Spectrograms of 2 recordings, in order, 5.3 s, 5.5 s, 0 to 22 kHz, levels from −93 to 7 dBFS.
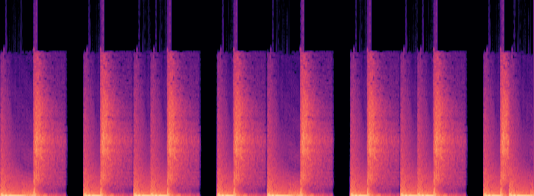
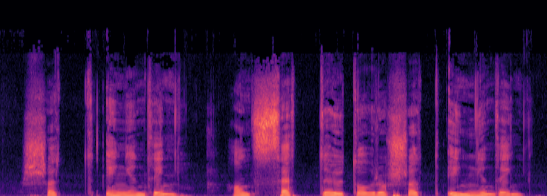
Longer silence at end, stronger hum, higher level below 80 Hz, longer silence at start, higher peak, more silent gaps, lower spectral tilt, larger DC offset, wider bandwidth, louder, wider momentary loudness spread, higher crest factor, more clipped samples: second, 0 s vs 0.2 s; neither; first, -10 dBFS vs -40 dBFS; second, 0 s vs 0.25 s; first, 0 dBFS vs -6 dBFS; first, 0.69-0.84 s, 2.03-2.17 s, 3.36-3.51 s, 4.69-4.84 s vs none; about the same, -4.5 dB/octave vs -3.5 dB/octave; neither; about the same, 17 kHz vs 16.5 kHz; first, -9 LUFS vs -22 LUFS; second, 8 LU vs 11 LU; second, 8 dB vs 18 dB; first, 5% vs under 0.1%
